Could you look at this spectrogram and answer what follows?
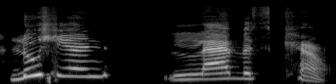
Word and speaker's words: Lucian Laviscount: Tom Cruz Cruz a little a little Lucian Lavis Count. Is that how you pronounce it?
